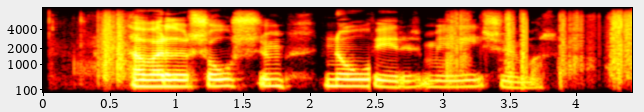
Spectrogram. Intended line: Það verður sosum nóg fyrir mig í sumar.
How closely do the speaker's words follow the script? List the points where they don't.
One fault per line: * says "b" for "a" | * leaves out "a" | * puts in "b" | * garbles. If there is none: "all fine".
all fine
